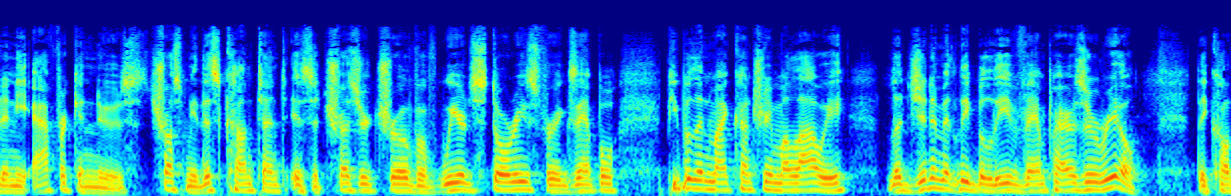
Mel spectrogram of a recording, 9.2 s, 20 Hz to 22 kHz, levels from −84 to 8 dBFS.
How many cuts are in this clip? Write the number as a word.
zero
